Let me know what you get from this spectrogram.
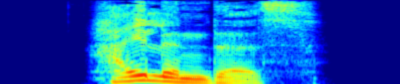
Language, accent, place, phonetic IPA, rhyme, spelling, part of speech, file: German, Germany, Berlin, [ˈhaɪ̯ləndəs], -aɪ̯ləndəs, heilendes, adjective, De-heilendes.ogg
- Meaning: strong/mixed nominative/accusative neuter singular of heilend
